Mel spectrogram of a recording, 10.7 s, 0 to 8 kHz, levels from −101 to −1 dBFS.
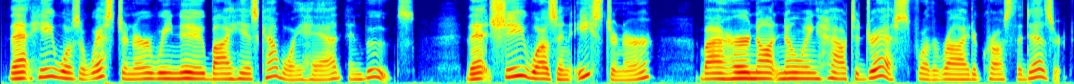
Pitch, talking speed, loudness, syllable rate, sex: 210 Hz, 175 wpm, -17 LUFS, 4.1 syllables/s, female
